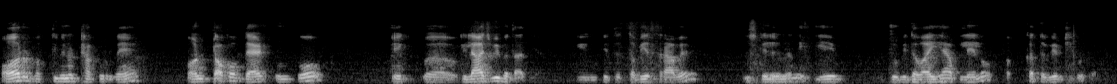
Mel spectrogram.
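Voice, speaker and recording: A man giving a conversational devotional talk, telling a saint's story and often clearing his throat. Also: mid-range voice, normal speed. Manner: conversational, mixes English words into Hindi. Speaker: devotional speaker. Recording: dull lo-fi with faint noise.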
